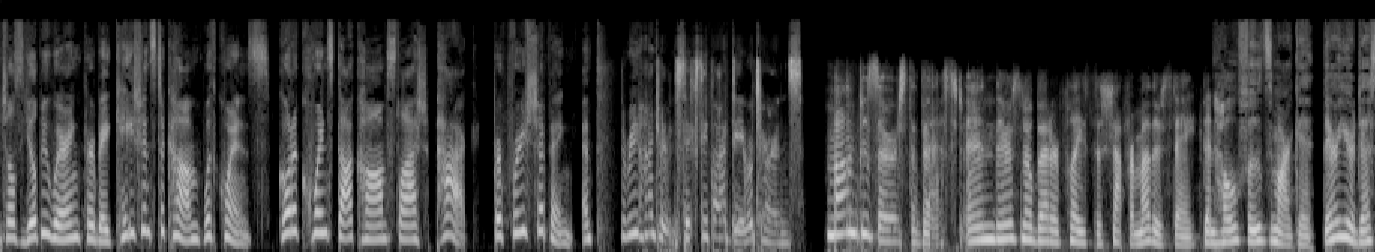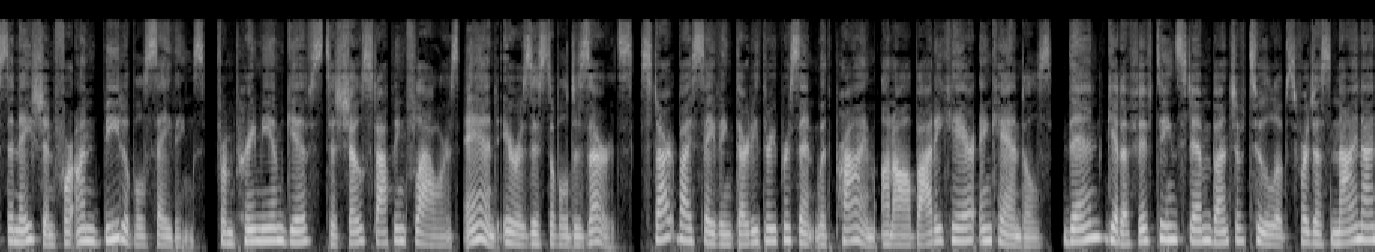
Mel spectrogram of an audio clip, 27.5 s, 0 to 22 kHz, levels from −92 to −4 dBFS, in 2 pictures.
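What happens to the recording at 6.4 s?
Short concealed packet loss hits three times, at 6.36 to 6.39 s, 6.41 to 6.45 s and 6.45 to 6.49 s. The receiver patches each gap by extending the previous sound, leaving a brief smear or wobble.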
